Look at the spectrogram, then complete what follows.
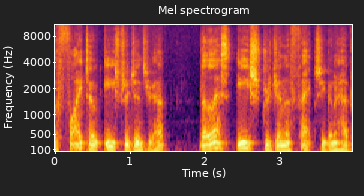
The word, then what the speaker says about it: estrogen: They say estrogen, but according to this doctor, it's estrogen.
